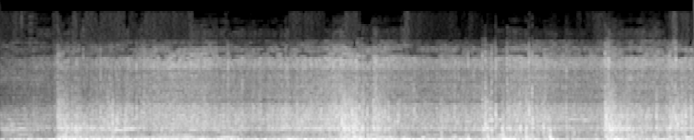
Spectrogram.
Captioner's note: explosion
